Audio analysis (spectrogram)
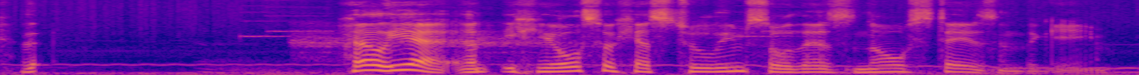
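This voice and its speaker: A man at a fairly high pitch, with lively intonation, big swings in loudness and long, frequent pauses, over music in the background. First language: not English. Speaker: indie game developer. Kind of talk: casual chat. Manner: hesitant, halting.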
